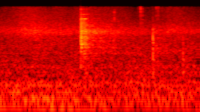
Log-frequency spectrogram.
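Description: Steady background noise of a restaurant dining room, with one sharp click just under a second in and a couple of fainter ticks after it.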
